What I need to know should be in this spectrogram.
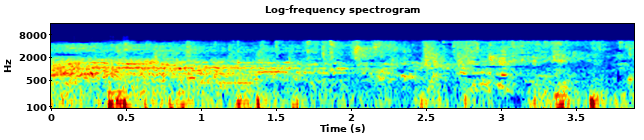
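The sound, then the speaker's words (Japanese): An audience applauding: a dense, steady crackle of many hands clapping at once, loud and sustained for the full length with no voices standing out above it. “拍手出ましたよ、拍手が。”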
